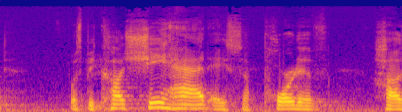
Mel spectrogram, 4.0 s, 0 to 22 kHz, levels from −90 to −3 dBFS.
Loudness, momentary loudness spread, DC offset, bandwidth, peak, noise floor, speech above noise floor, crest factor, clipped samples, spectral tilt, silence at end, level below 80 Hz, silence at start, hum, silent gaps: -15 LUFS; 12 LU; under 0.1%; 17 kHz; 0 dBFS; -38 dBFS; 24 dB; 14 dB; under 0.1%; -6 dB/octave; 0 s; -42 dBFS; 0 s; none; none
